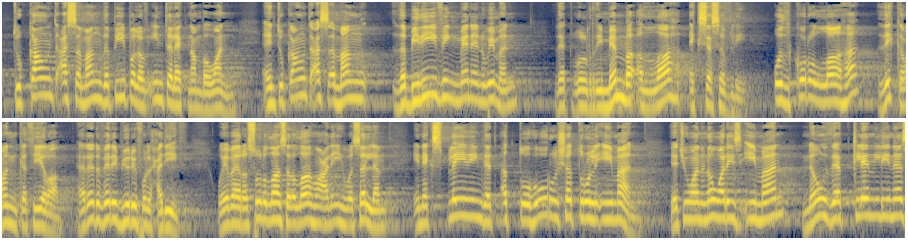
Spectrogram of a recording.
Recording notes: at the Houghton Masjid (West Street)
